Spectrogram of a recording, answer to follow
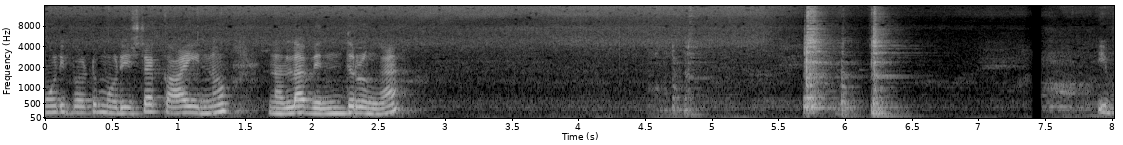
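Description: Speech for the first few seconds, then a faint sizzle of diced beetroot frying in the pan, and two sharp metal clanks about half a second apart, from cookware being handled.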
